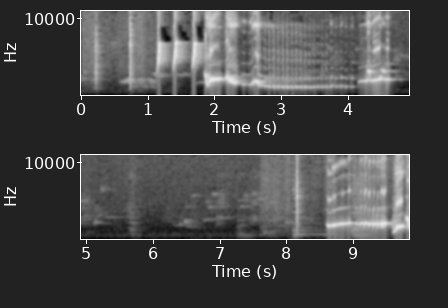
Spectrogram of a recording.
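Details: White-rumped shama in the wild, singing energetically: scattered sharp ticks, a fast rattling trill of repeated notes, a pause of near silence, then a renewed burst of loud varied whistles.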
